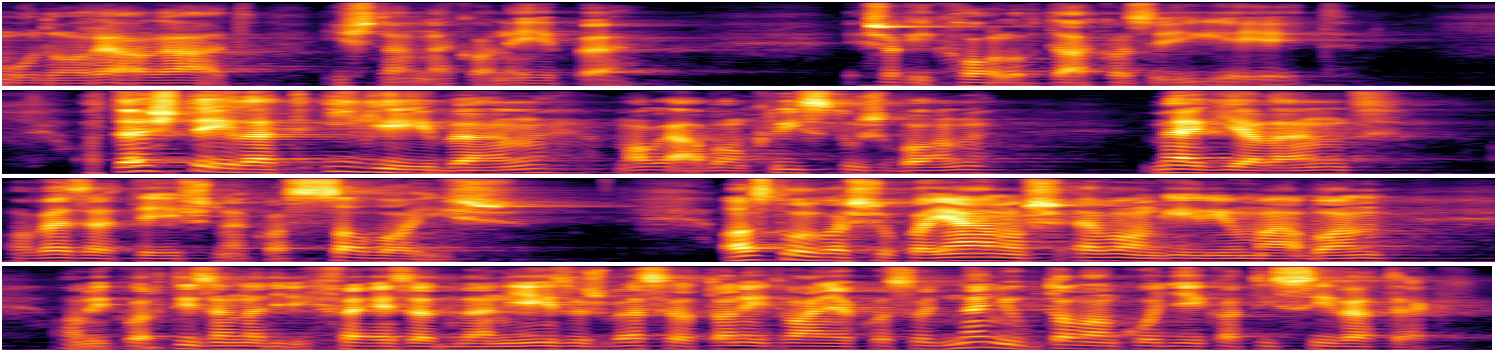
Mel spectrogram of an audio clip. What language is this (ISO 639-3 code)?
hun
